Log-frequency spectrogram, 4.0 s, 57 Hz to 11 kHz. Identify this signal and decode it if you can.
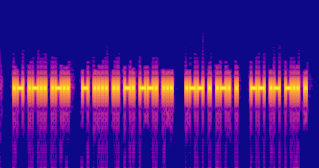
Morse code, heard as a keyed tone, about 50 wpm, 700 Hz. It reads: ALL THINGS WERE MADE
